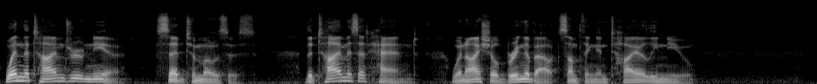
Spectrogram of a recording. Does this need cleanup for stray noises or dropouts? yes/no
no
